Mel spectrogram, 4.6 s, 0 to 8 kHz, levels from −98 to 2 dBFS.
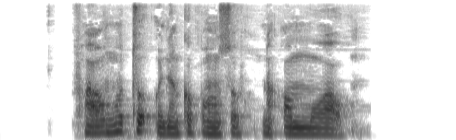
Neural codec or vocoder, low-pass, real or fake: none; 7.2 kHz; real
